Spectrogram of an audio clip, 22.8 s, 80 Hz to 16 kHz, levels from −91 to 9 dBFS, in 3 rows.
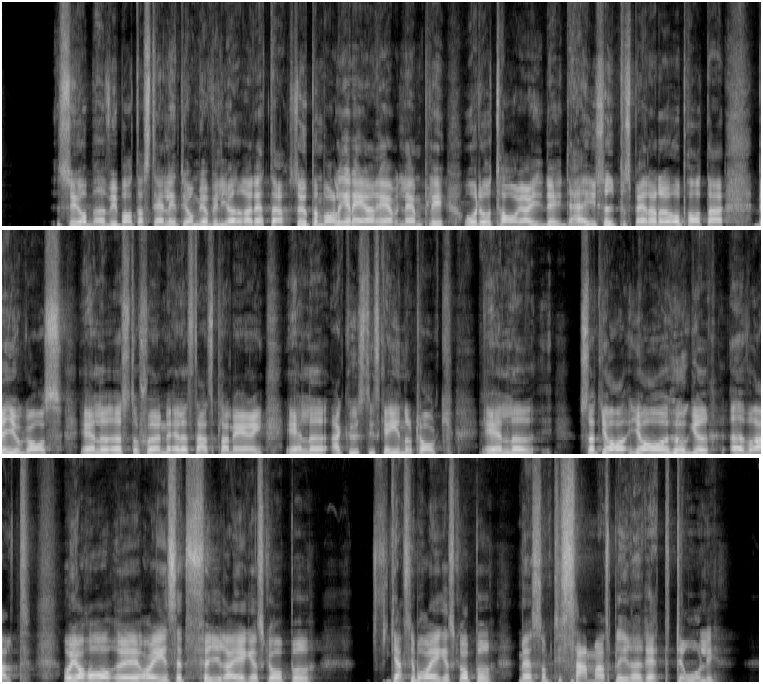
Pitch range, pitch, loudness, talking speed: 125-175 Hz, 150 Hz, -18 LUFS, 165 wpm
